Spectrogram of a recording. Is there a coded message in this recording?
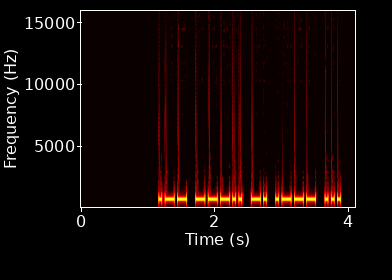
Yes: Morse code from 1.2 to 3.9 s, heard as a keyed tone, about 25 wpm, 700 Hz. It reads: W8NJS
